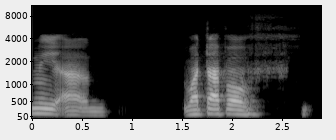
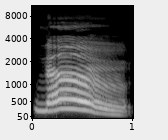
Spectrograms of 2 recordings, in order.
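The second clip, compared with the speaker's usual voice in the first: mock disapproval; 5 semitones higher, 7 dB louder, much slower than usual. Real, not acted. Rejecting weird text.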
